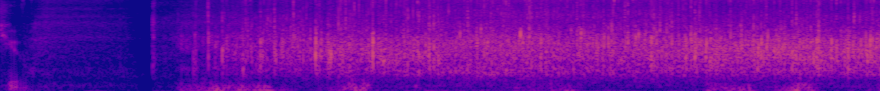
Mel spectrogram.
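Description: Audience applauding: the clapping starts about a second in, swells quickly and then holds steady.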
